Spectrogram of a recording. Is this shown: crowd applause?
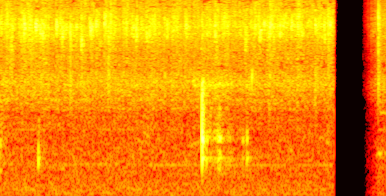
no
